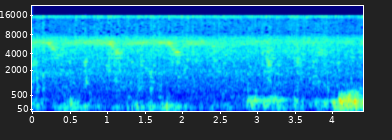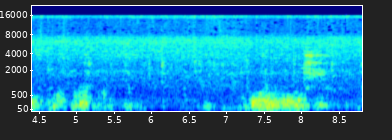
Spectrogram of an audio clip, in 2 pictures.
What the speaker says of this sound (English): I always love it right when it rains.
